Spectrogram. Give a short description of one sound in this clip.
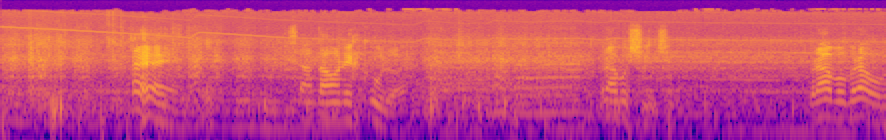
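Tyres squeal in short bursts through the corners.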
